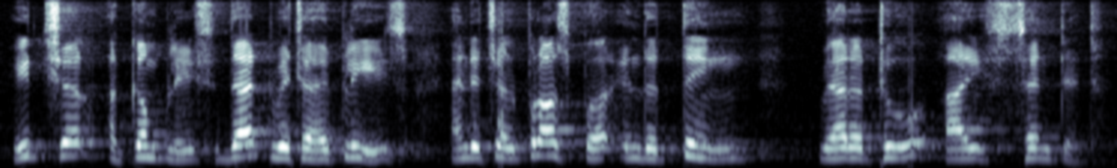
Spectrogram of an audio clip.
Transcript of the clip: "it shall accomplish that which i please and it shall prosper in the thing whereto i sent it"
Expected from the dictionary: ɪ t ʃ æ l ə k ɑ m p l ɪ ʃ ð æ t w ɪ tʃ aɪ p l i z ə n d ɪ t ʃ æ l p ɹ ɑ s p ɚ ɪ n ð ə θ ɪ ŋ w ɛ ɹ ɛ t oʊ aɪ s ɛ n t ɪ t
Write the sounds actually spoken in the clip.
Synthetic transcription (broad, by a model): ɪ t ʃ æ l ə k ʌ m p l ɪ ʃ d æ t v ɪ tʃ aɪ p l i z ə n d ɪ t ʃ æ l p ɹ ɑ s p ɚ ɪ n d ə t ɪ ŋ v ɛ ɹ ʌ t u aɪ s ɛ n t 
